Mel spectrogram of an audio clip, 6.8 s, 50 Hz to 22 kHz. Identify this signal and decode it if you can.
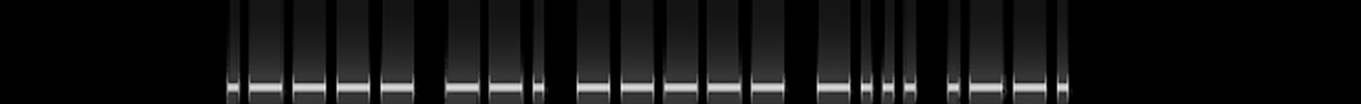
Morse code, heard as a keyed tone, about 22 wpm, 700 Hz. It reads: 1G0BP
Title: Code Groups - 5 Letter:Numbers - 22wpm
